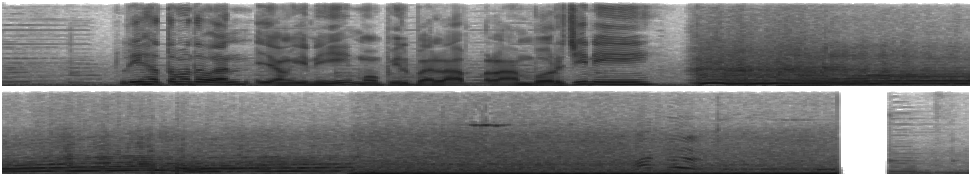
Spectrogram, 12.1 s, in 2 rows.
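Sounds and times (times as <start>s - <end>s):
car engine accelerating hard: 4.3s - 11.3s.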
